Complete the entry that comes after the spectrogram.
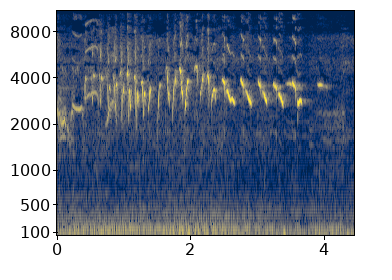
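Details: A Chinese hwamei of the Hoạ Mi Bộ Tam Hoàng type delivers a fast trill of short whistled notes that quickens and then slows into evenly spaced downward chirps, about four a second, over a faint low hum.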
